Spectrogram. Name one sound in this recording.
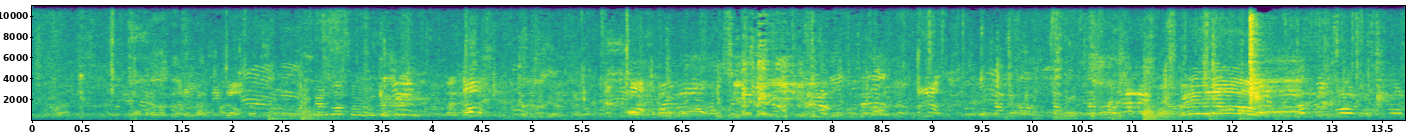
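Young men shout calls to each other outdoors at a distance.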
